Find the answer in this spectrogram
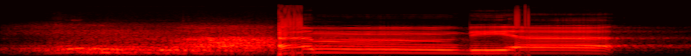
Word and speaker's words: أنبياء: هو أن أنطق النون الساكنة ميما مخفاة، فلا أنطق مع الإقلاب نونا أبدا. يعني نسمع بعض من يقرؤون في قوله تعالى أنبياء، نسمعهم يقولون أنبياء هذه نون صحيح. من بعد، نسمع هذا أم لا نسمع؟ إذن هذا إخفاء وليس بإقلاب. حينما تقول من بعد هذا إخفاء، ولكن الإقلاب أنني لا أسمع نونا أبدا، لساني لا يعمل مع الإقلاب، لأني أنطق ميما صافية من بعد.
